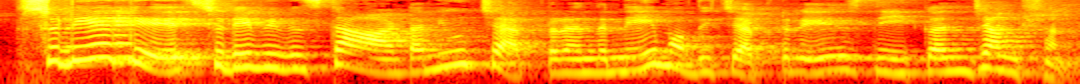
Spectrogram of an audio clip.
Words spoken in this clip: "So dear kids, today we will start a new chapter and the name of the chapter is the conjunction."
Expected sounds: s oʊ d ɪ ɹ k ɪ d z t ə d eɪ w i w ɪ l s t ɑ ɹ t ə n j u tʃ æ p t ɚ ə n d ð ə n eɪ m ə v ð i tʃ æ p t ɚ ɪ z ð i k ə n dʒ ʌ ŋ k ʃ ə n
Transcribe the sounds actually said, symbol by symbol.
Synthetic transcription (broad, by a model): s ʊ d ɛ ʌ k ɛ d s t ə d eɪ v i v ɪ l s t ɑ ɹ t ə n j u tʃ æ p t ɚ ə n d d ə n eɪ m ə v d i tʃ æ p t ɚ ɪ z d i k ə n dʒ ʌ ŋ k ʃ ə n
